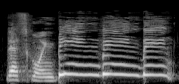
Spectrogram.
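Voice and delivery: sing-song high bings like a flasher; high beacon bings. Retold or imitated. Preacher showing his light at the office, high bings. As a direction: chime them out like a little light.

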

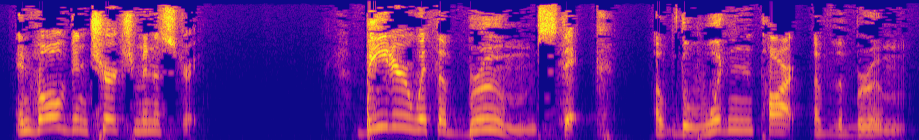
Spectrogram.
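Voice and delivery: usual speaking voice

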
